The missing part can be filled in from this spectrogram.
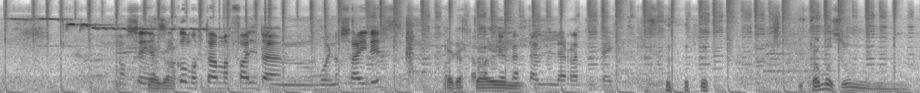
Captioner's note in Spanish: risas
